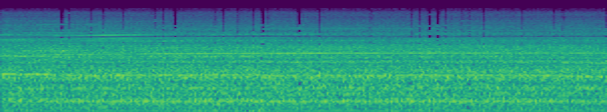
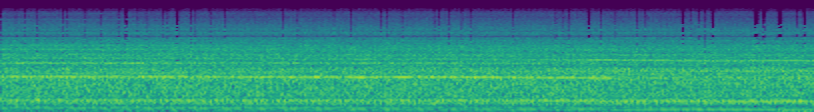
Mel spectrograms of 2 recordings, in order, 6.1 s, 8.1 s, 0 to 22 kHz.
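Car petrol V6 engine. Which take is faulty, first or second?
first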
